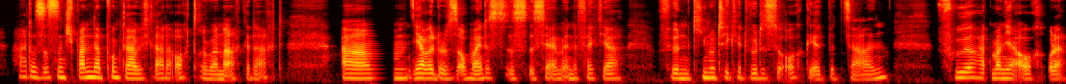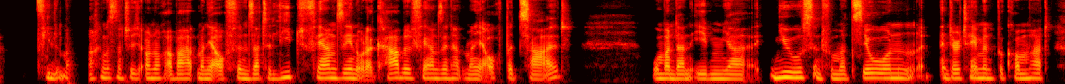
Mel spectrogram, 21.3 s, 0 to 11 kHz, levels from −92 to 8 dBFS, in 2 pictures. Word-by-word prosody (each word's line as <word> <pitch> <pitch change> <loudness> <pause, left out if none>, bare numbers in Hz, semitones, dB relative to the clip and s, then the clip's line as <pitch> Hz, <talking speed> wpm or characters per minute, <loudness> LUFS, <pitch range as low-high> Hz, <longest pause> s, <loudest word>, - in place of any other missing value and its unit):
Ah, 195 - -9
das 185 -4 +9
ist 175 +2 +11
'n 180 - -2
spannender 175 +1 +2
Punkt, 180 0 -5
da 150 - +2
habe 145 - -1
ich 150 - -4
grade 155 - -5
auch 160 - -6
drüber 135 -2 -5
nachgedacht. - - -5 0.6
Ähm, 155 0 +2 0.4
ja, 160 +1 +4
weil 155 - +2
du 160 - -6
das 145 +1 +6
auch 140 - -2
meintest, 150 +2 +3
das 140 0 +8
ist - - +7
ja - - -2
im - - -6
Endeffekt, 155 +1 -5
ja 145 +1 -4 0.3
für 155 - -4
'n 150 -1 -5
Kinoticket 170 +1 -2
würdest 155 -1 +3
du - - -8
auch - - -10
Geld 130 +1 -6
bezahlen. 145 +3 -4 0.5
Früher 175 0 0
hat 160 -3 -7
man 155 0 -1
ja 150 - 0
auch, - - -5
oder - - -1 0.4
viele - - -1
machen - - -13
das 160 -1 -1
natürlich 155 -2 -6
auch 155 - -3
noch, 155 -1 -8
aber 145 +1 -3
hat 145 - -6
man 145 - -6
ja 145 - 0
auch - - -4
für 155 - 0
'n 145 - -7
Satellit-Fernsehen 160 +2 0
oder - - -3
Kabelfernsehen 155 -2 -2
hat 150 - -10
man 135 -1 -9
ja - - -2
auch - - -7
bezahlt, - - +3 0.8
wo - - -9
man 145 -1 -2
dann 140 0 -3
eben, 140 -1 -7
ja, 135 -1 -5 0.2
News, 175 0 +2
Informationen, 155 +2 +1 0.2
Entertainment 155 -1 -4
bekommen 150 +1 -7
hat. 155 - -6
155 Hz, 200 wpm, -26 LUFS, 145-160 Hz, 0.8 s, ist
